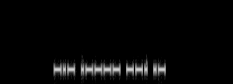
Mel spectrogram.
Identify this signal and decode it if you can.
Morse code, heard as a keyed tone, about 52 wpm, 700 Hz. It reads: K1GA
